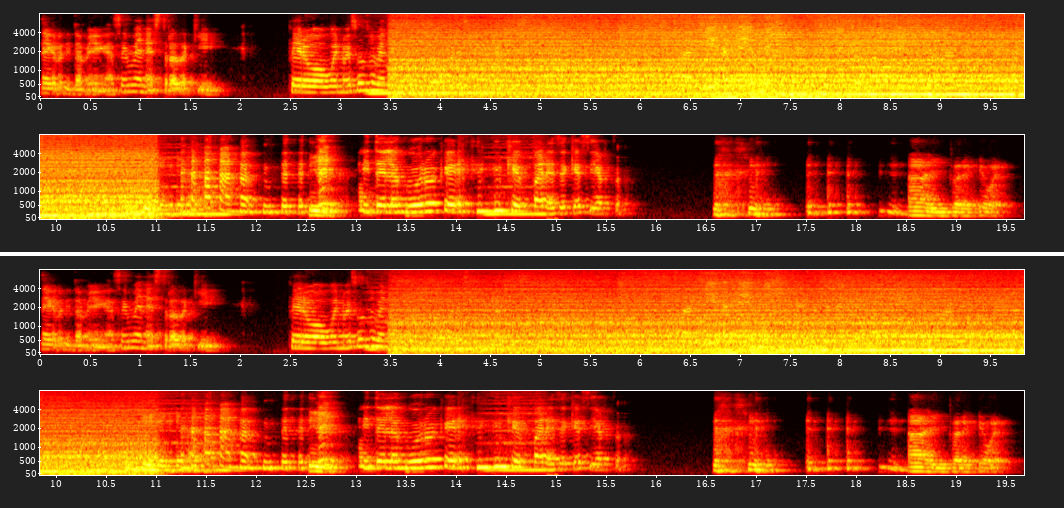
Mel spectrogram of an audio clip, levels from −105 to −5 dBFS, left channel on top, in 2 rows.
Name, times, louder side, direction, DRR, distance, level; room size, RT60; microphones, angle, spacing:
voice 1, 0.0-1.8 2.5-4.7 5.8-5.9 6.3-10.1 11.2-15.5, left 2 dB, 25° left, -2 dB, 1.6 m, -31 dB
sound 1, 3.2-4.6 6.7-8.2 10.3-11.8 14.3-14.9, left 4 dB, 20° right, 1.4 m, -34 dB
sound 2, 3.5-11.0, left 2 dB, 70° left, 1.2 m, -23 dB
voice 2, 10.3-11.6 12.5-12.8 16.6-17.2 17.5-19.4, equal, 65° right, -1 dB, 3.5 m, -31 dB
13.0 x 7.3 x 3.9 m, 0.33 s
head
